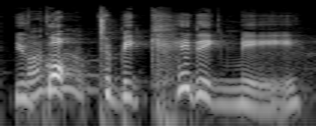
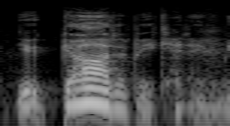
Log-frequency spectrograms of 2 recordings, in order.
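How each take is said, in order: First: It is said in a British accent. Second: It is said in the speaker's ordinary accent.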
